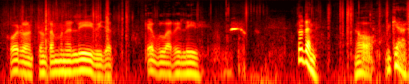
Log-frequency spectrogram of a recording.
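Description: A dog runs through snow.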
